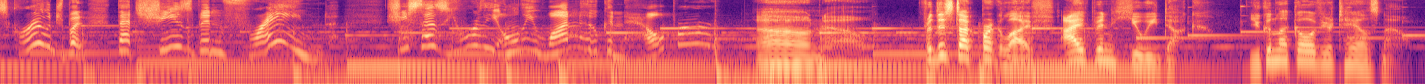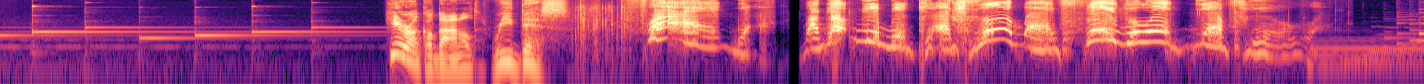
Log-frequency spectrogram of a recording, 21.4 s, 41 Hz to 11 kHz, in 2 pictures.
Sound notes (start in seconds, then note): 14.9 paper rustling; 21.1 light comedy music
